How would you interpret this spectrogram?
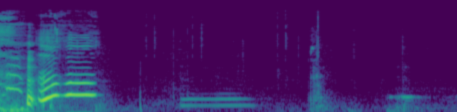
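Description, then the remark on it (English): A single loud sneeze bursts out at the start, a sharp noisy rush breaking into a voiced, rising cry, followed by near quiet with a faint hum and a few soft clicks. “Bless you.”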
